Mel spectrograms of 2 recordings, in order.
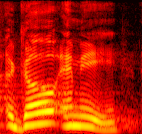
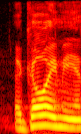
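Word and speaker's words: ego emi (ἐγώ εἰμι): So it's actually the emphasis is on the second syllable. So it's more appropriately pronounced ego emi. Ego emi. And so that's how you say it in the Greek.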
